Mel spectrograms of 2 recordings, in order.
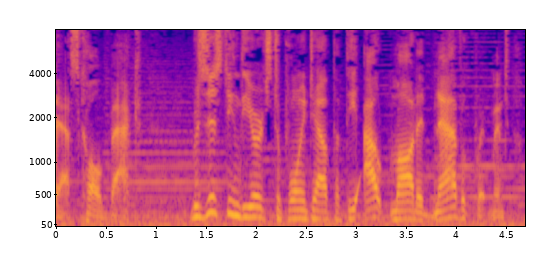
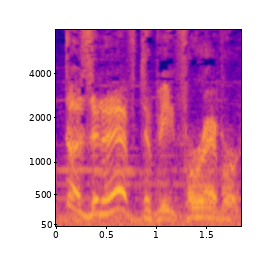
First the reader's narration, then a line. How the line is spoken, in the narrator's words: Kento said with a grunt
